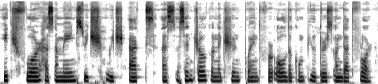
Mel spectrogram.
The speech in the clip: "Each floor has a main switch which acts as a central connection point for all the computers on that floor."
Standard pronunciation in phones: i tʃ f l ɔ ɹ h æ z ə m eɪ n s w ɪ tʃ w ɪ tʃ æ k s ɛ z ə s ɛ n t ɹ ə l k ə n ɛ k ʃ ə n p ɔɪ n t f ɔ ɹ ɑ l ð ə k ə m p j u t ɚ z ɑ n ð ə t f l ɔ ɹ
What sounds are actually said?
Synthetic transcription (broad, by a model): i tʃ f l ɔ ɹ h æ s ə m eɪ n s w ɪ tʃ w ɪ tʃ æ k s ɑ s ə s ɛ n t ɹ ə l k ə n ɛ k ʃ ə n p ɔɪ n t f ɔ ɹ ɑ l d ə k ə m p j u t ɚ s ɑ n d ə t f l ɔ ɹ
